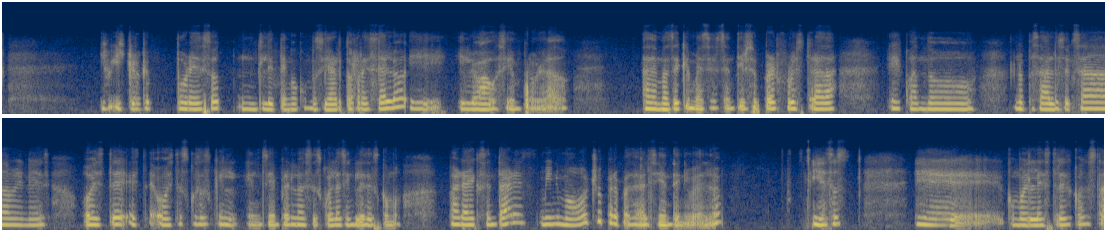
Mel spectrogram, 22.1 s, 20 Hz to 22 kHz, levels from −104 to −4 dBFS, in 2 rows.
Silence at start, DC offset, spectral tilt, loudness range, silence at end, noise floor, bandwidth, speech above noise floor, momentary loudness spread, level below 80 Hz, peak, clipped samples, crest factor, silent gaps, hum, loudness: 1 s; under 0.1%; -8 dB/octave; 3 LU; 0 s; -69 dBFS; 7.2 kHz; 41 dB; 9 LU; -58 dBFS; -8 dBFS; under 0.1%; 20 dB; none; none; -29 LUFS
